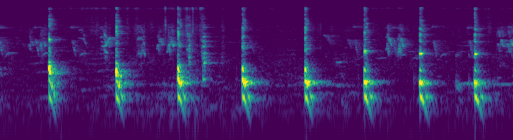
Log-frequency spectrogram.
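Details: Watercock giving nine hollow, resonant, gulping notes, spaced about two-thirds of a second apart, with faint background bird chatter; recorded in Sylhet, Bangladesh.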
